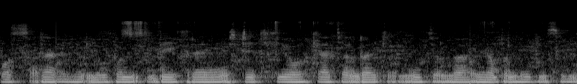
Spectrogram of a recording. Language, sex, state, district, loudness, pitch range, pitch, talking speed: Marathi, male, Maharashtra, Sindhudurg, -29 LUFS, 110-115 Hz, 115 Hz, 220 wpm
